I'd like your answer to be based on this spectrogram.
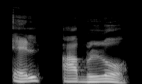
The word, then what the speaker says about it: habló: Él habló. Заметил, как меняются ударения и окончания. В испанском очень важно их не проглатывать.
